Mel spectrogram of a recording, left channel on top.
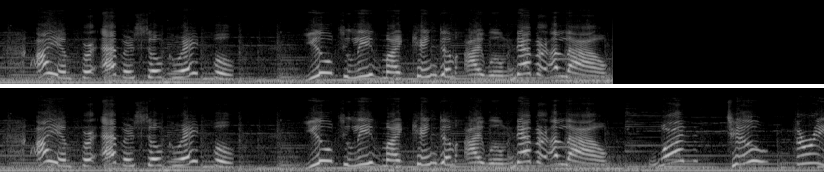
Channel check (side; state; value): left; drops out; at 6.2 s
